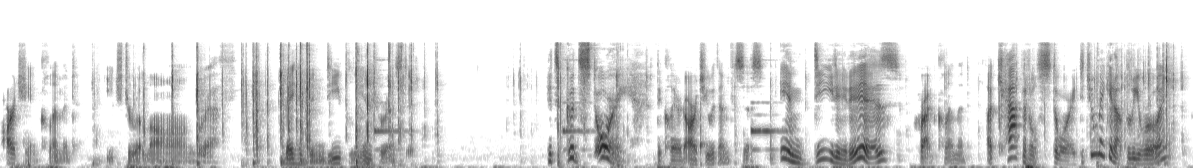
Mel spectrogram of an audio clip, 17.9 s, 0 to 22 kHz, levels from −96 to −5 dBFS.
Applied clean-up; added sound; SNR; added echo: classical method log-MMSE.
